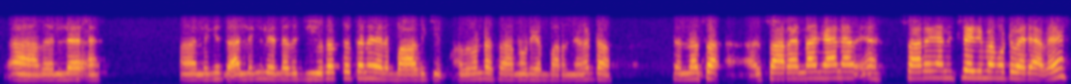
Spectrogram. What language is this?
Malayalam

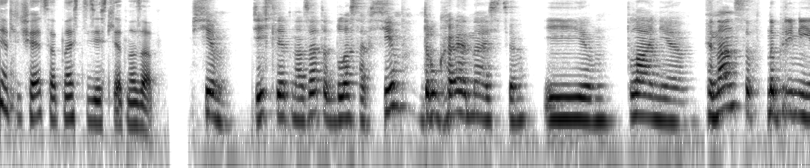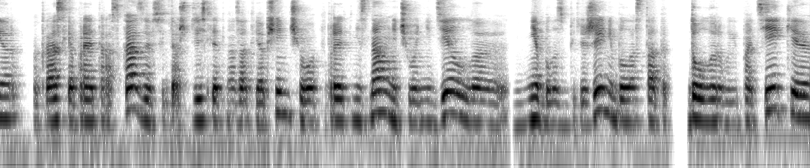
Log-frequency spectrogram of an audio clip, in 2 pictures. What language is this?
Russian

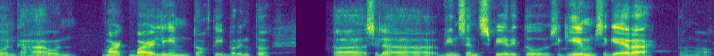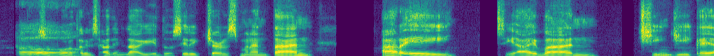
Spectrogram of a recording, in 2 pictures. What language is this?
Filipino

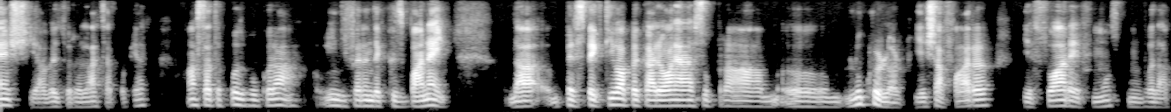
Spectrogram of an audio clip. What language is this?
Romanian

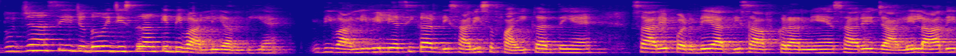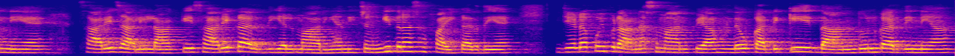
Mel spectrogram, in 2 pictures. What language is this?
Punjabi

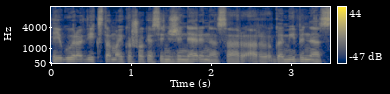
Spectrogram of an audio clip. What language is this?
Lithuanian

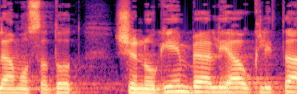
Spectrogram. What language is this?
Hebrew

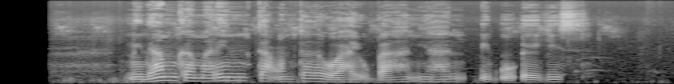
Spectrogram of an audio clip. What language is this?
Somali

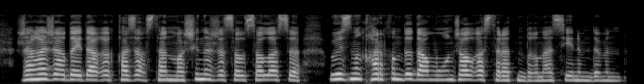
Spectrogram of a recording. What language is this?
Kazakh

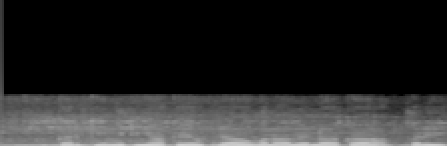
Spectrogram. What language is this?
Magahi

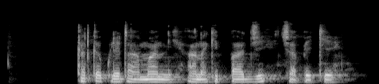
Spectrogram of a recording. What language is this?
Swahili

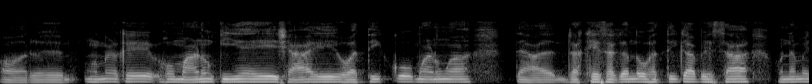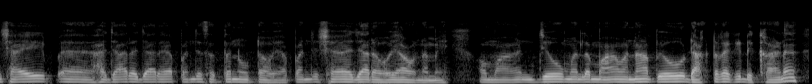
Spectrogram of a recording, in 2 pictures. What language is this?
Sindhi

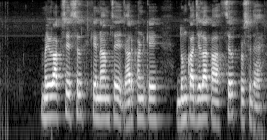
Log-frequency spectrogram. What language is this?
Hindi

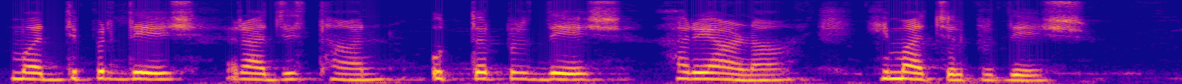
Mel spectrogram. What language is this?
Punjabi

